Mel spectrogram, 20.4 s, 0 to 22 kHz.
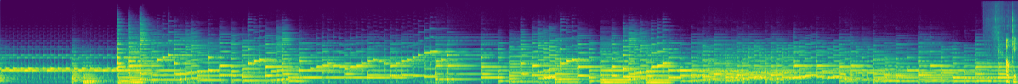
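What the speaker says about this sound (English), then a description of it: "132 for a quarter note sounds like this, played by Mr. Sibelius" Digital Sibelius notation-software playback of Beethoven's Piano Sonata Opus 101 at 132 to the quarter note, a steady stream of synthetic piano notes and chords at moderate level, no voices.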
